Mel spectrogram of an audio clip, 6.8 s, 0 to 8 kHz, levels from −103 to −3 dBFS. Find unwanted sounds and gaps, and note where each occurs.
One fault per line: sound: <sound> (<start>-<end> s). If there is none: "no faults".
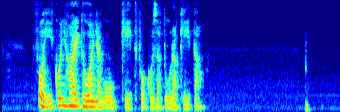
no faults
